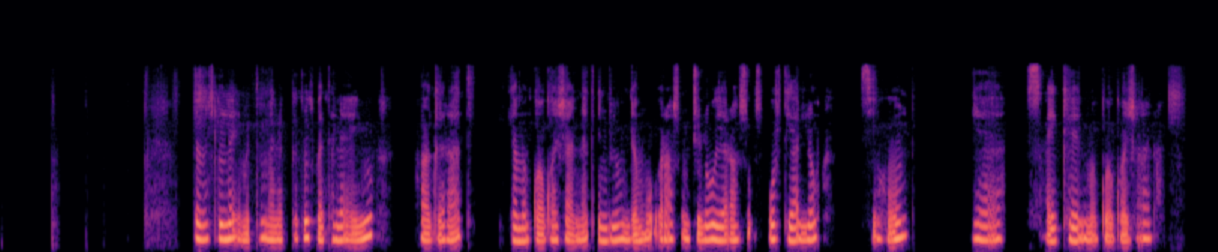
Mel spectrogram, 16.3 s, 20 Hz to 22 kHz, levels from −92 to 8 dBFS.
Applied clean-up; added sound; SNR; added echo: none; none; none; none.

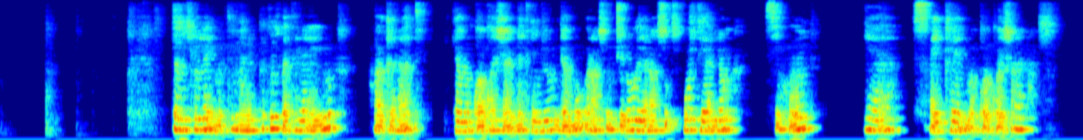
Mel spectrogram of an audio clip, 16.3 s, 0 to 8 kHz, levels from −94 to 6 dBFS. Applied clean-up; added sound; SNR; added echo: none; none; none; reverberation time 0.3 s.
